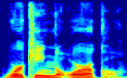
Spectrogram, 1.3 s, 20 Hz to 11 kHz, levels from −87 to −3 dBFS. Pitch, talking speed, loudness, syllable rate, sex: 185 Hz, 140 wpm, -14 LUFS, 4.9 syllables/s, female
